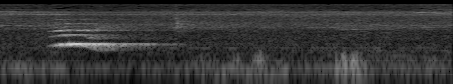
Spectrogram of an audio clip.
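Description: A short, high, hoot-like vocal 'whoo' about half a second in, falling in pitch, followed by a couple of soft thumps.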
